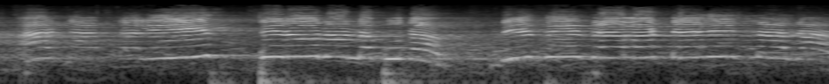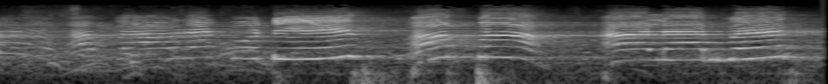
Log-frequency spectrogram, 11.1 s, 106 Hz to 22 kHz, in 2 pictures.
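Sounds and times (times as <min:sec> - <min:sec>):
children singing into a microphone: 0:00.0 - 0:11.0.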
